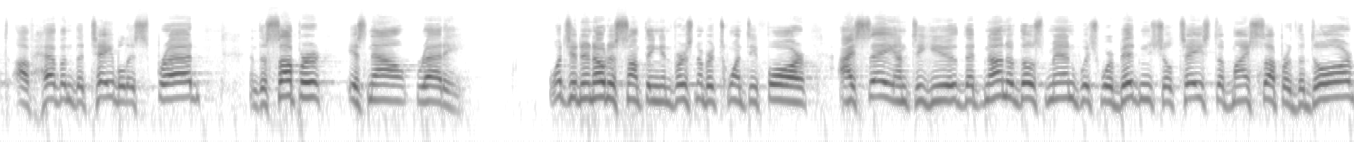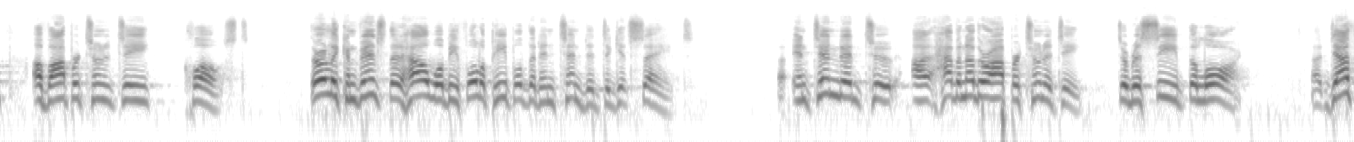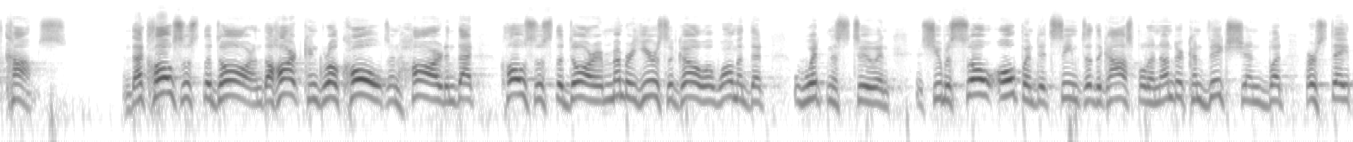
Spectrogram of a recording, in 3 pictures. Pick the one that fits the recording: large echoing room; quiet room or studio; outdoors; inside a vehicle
large echoing room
